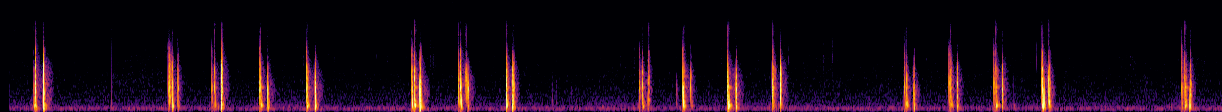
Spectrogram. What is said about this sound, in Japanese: このタッピングね、動画サイトでずーっと聞いててさ、摩擦系以外だといっちゃんこれが好きかもしれん。超ふわーってしてくんの。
